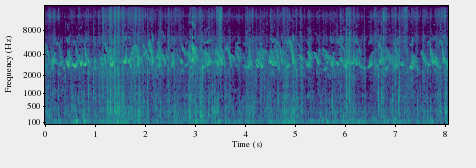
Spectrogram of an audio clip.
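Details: Many small chicks peep nonstop in rapid, high, overlapping chirps that rise and fall, with scattered tapping and rustling noises in the background.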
